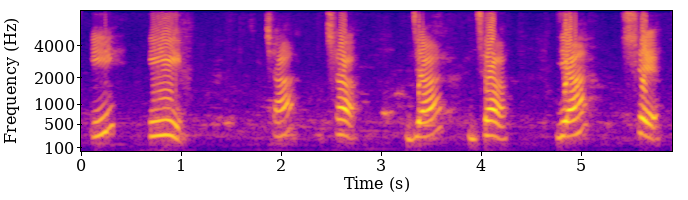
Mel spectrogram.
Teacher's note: తాలవ్యము అనగా దవడ దవడతో పలికే అక్షరాలు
